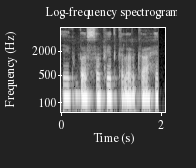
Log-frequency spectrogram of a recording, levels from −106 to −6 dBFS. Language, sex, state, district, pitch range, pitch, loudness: Hindi, male, Jharkhand, Deoghar, 140-145 Hz, 140 Hz, -17 LUFS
